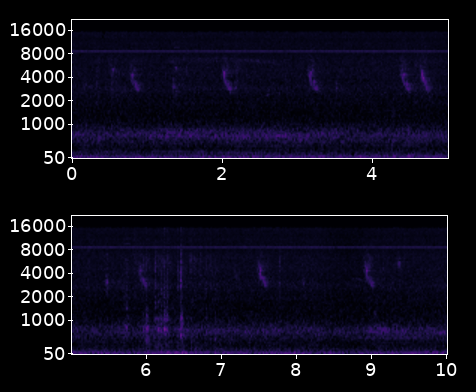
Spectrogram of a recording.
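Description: A bird calling in short, high, downward-sliding chirps, about one a second, over a steady low outdoor rumble. A brief cluster of clicks comes just past the middle.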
